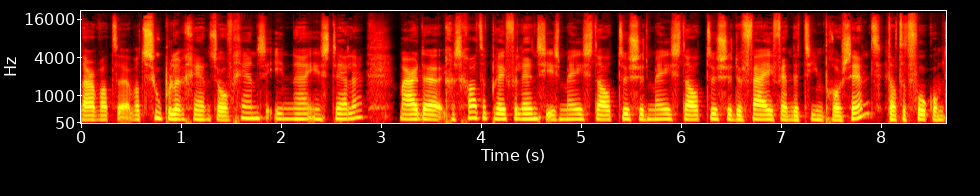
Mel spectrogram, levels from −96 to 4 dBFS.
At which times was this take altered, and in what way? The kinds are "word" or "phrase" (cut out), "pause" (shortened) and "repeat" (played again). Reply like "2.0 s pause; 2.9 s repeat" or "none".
1.5 s word; 5.6 s repeat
